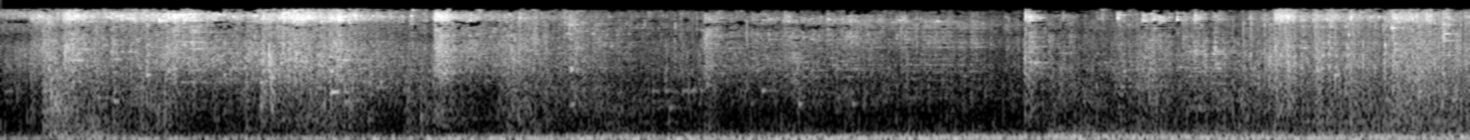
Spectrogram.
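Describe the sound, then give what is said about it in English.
Loud, sustained crashing and shattering of glass in a home in Ludwigshafen as a concussion shakes it, over a deep rumbling roar, a dense continuous wall of breaking debris with no voices. “Down the hall to the nursery, Anna hears the sound of shattering glass, and her heart drops into her stomach.”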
